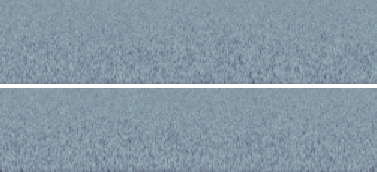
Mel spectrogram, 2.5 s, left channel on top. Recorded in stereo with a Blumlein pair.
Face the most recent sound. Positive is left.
No sound to turn to.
